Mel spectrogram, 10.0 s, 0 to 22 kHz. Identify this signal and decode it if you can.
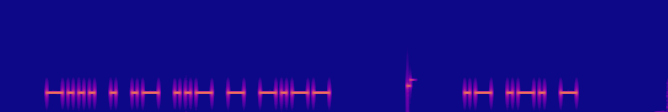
Morse code, heard as a keyed tone, about 15 wpm, 700 Hz. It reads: BEAUTY ART
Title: Sentences from Top 600 Words - New Word Drill - 15wpm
